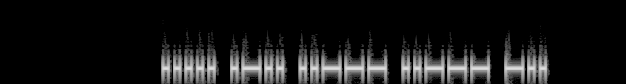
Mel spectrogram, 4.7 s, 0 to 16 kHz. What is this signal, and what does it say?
Morse code, heard as a keyed tone, about 27 wpm, 700 Hz. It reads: 5L22D
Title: Code Groups - 5 Letter:Numbers - 28wpm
